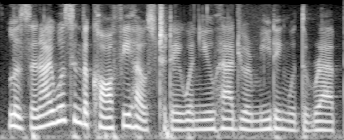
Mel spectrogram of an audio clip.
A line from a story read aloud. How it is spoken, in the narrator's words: I said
